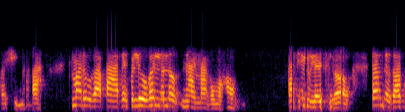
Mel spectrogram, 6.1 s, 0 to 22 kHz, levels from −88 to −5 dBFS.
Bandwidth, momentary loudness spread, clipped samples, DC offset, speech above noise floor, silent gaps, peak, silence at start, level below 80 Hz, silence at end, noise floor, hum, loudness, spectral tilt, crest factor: 4 kHz; 10 LU; under 0.1%; under 0.1%; 52 dB; none; -4 dBFS; 0 s; -66 dBFS; 0 s; -71 dBFS; none; -20 LUFS; -7 dB/octave; 16 dB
